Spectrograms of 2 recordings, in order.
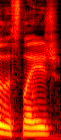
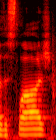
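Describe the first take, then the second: First: "Slage" with a long A, like "slayzh"; unsure pronunciation, long A. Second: "Slage" with a broad A, like "slahzh"; unsure pronunciation, broad A. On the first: Host guessing a lock brand's name, "Slage" said as "slayzh". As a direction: say "Slage" to rhyme with "beige". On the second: Host offering another guess at the brand, "Slage" said as "slahzh". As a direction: say "Slage" to rhyme with "mirage". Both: Shown as a demonstration. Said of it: "never heard it said out loud".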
